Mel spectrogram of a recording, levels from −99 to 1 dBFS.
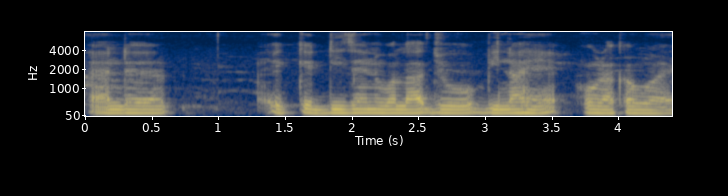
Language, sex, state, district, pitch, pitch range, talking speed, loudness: Hindi, male, Uttar Pradesh, Hamirpur, 125 Hz, 120-125 Hz, 150 wpm, -24 LUFS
